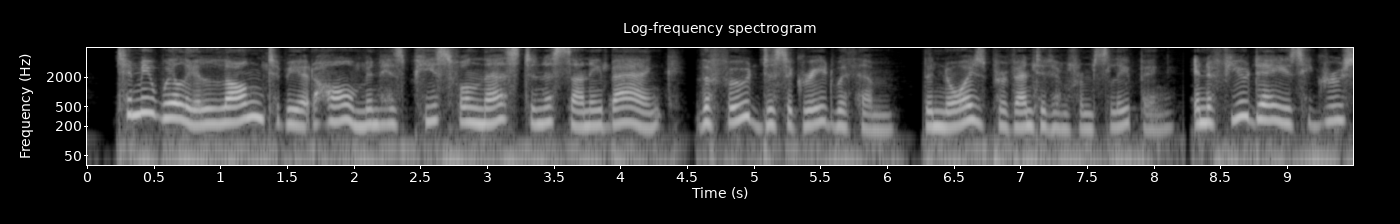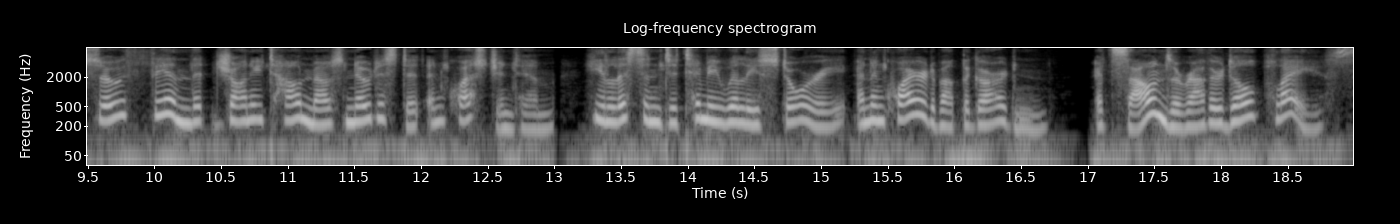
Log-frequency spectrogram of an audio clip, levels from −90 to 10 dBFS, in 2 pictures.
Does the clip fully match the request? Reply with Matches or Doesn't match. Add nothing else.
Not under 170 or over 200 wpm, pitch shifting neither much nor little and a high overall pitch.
Matches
